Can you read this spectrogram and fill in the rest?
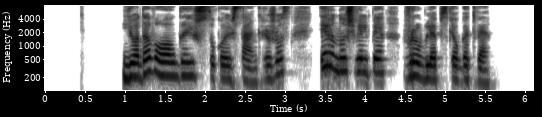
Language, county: Lithuanian, Tauragė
